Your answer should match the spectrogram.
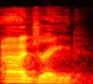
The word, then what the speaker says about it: Andrade: watch this demetrius andre i gotta stop saying his name wrong he likes it he's pronounced it andrade 31-0 with 19 ko's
